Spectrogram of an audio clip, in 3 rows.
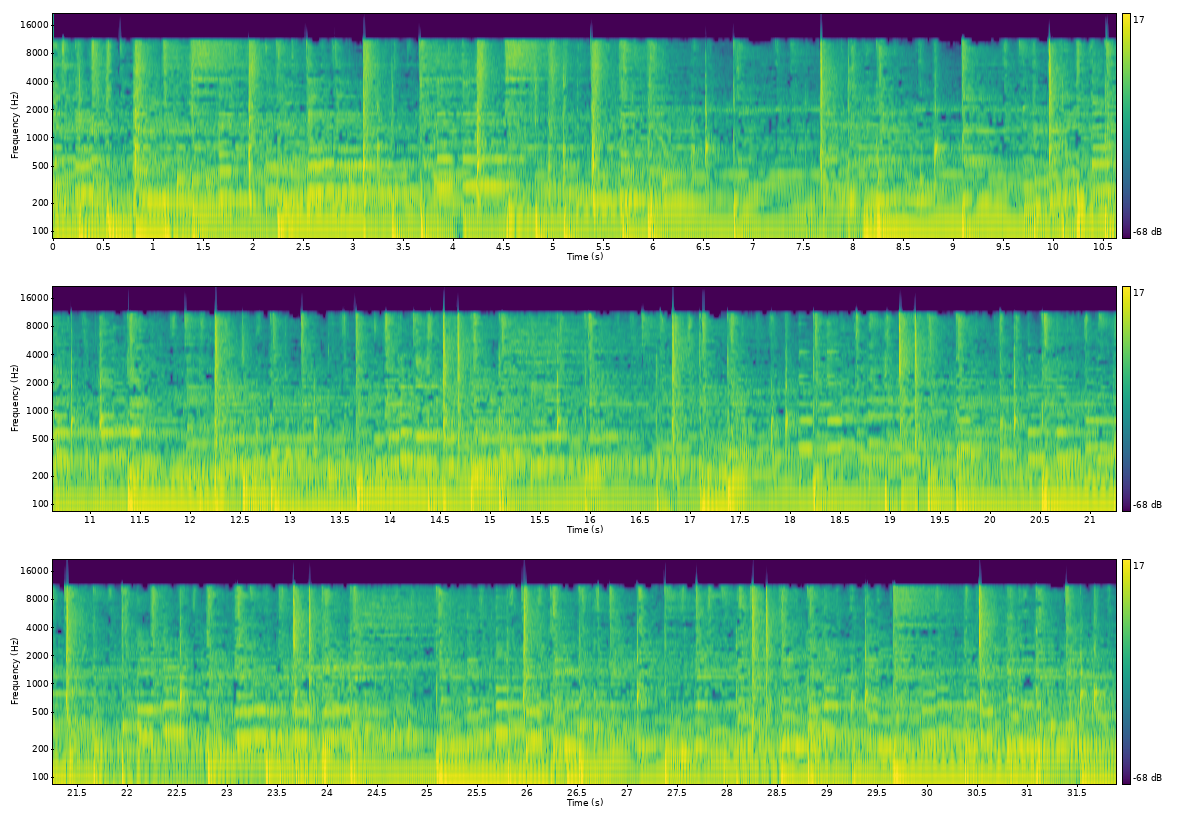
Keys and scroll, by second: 0.4 s, 0.6 x, 1.0 y, 5.5 1, 6.5 3, 7.3 5, 10.0 s, 10.4 y, 14.1 g, 14.2 x, 14.5 y, 17.3 a, 23.5 Escape, 25.4 Escape, 27.5 Escape, 29.2 Escape, 30.1 1, 30.7 z, 31.2 a, 31.6 b.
